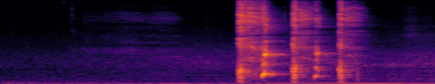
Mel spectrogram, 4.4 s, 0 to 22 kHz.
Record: {"cough_length": "4.4 s", "cough_amplitude": 9237, "cough_signal_mean_std_ratio": 0.33, "survey_phase": "alpha (2021-03-01 to 2021-08-12)", "age": "18-44", "gender": "Female", "wearing_mask": "No", "symptom_cough_any": true, "symptom_abdominal_pain": true, "symptom_fatigue": true, "symptom_fever_high_temperature": true, "symptom_headache": true, "smoker_status": "Never smoked", "respiratory_condition_asthma": false, "respiratory_condition_other": false, "recruitment_source": "Test and Trace", "submission_delay": "2 days", "covid_test_result": "Positive", "covid_test_method": "RT-qPCR", "covid_ct_value": 23.8, "covid_ct_gene": "ORF1ab gene", "covid_ct_mean": 24.4, "covid_viral_load": "9800 copies/ml", "covid_viral_load_category": "Minimal viral load (< 10K copies/ml)"}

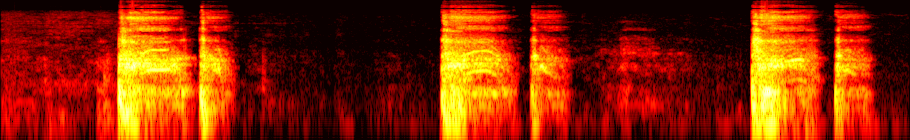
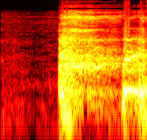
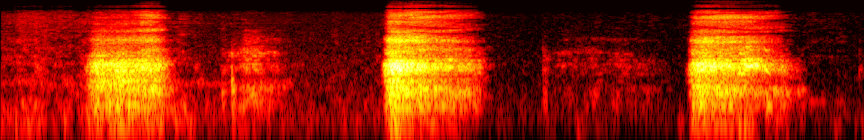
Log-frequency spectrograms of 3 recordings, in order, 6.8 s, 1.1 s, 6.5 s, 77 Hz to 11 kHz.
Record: {"three_cough_length": "6.8 s", "three_cough_amplitude": 32768, "three_cough_signal_mean_std_ratio": 0.38, "cough_length": "1.1 s", "cough_amplitude": 32768, "cough_signal_mean_std_ratio": 0.64, "exhalation_length": "6.5 s", "exhalation_amplitude": 32768, "exhalation_signal_mean_std_ratio": 0.38, "survey_phase": "beta (2021-08-13 to 2022-03-07)", "age": "65+", "gender": "Male", "wearing_mask": "No", "symptom_cough_any": true, "symptom_sore_throat": true, "smoker_status": "Ex-smoker", "respiratory_condition_asthma": false, "respiratory_condition_other": false, "recruitment_source": "REACT", "submission_delay": "1 day", "covid_test_result": "Negative", "covid_test_method": "RT-qPCR", "influenza_a_test_result": "Negative", "influenza_b_test_result": "Negative"}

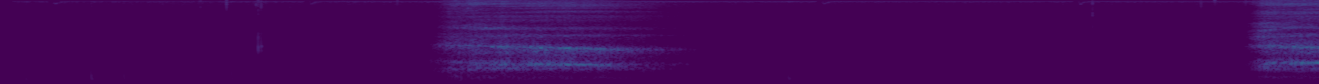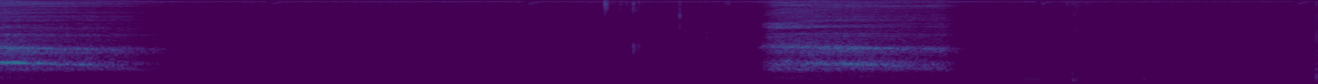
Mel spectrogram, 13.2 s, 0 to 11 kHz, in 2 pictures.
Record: {"exhalation_length": "13.2 s", "exhalation_amplitude": 780, "exhalation_signal_mean_std_ratio": 0.35, "survey_phase": "beta (2021-08-13 to 2022-03-07)", "age": "45-64", "gender": "Male", "wearing_mask": "No", "symptom_cough_any": true, "symptom_runny_or_blocked_nose": true, "symptom_change_to_sense_of_smell_or_taste": true, "symptom_loss_of_taste": true, "smoker_status": "Never smoked", "respiratory_condition_asthma": false, "respiratory_condition_other": false, "recruitment_source": "Test and Trace", "submission_delay": "2 days", "covid_test_result": "Positive", "covid_test_method": "RT-qPCR", "covid_ct_value": 15.5, "covid_ct_gene": "ORF1ab gene", "covid_ct_mean": 17.1, "covid_viral_load": "2500000 copies/ml", "covid_viral_load_category": "High viral load (>1M copies/ml)"}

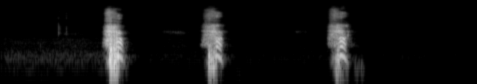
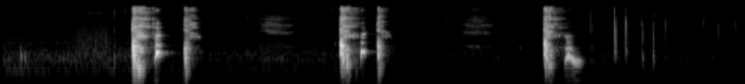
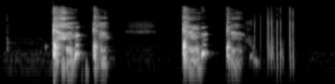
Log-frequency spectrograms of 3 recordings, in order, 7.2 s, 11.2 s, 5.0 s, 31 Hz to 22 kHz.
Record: {"exhalation_length": "7.2 s", "exhalation_amplitude": 30172, "exhalation_signal_mean_std_ratio": 0.23, "three_cough_length": "11.2 s", "three_cough_amplitude": 30272, "three_cough_signal_mean_std_ratio": 0.22, "cough_length": "5.0 s", "cough_amplitude": 32767, "cough_signal_mean_std_ratio": 0.29, "survey_phase": "beta (2021-08-13 to 2022-03-07)", "age": "45-64", "gender": "Female", "wearing_mask": "No", "symptom_none": true, "smoker_status": "Ex-smoker", "respiratory_condition_asthma": false, "respiratory_condition_other": false, "recruitment_source": "REACT", "submission_delay": "3 days", "covid_test_result": "Negative", "covid_test_method": "RT-qPCR", "influenza_a_test_result": "Unknown/Void", "influenza_b_test_result": "Unknown/Void"}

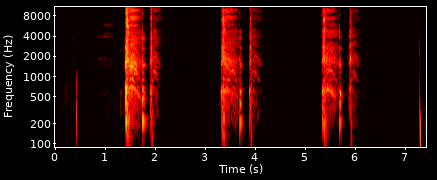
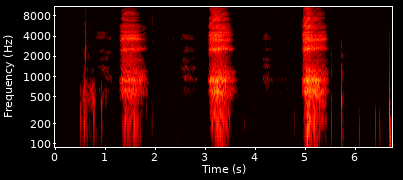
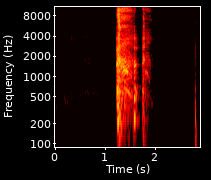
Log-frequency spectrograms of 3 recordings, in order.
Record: {"three_cough_length": "7.4 s", "three_cough_amplitude": 30162, "three_cough_signal_mean_std_ratio": 0.26, "exhalation_length": "6.7 s", "exhalation_amplitude": 9328, "exhalation_signal_mean_std_ratio": 0.37, "cough_length": "2.9 s", "cough_amplitude": 32472, "cough_signal_mean_std_ratio": 0.27, "survey_phase": "beta (2021-08-13 to 2022-03-07)", "age": "18-44", "gender": "Male", "wearing_mask": "No", "symptom_runny_or_blocked_nose": true, "symptom_sore_throat": true, "symptom_onset": "13 days", "smoker_status": "Ex-smoker", "respiratory_condition_asthma": false, "respiratory_condition_other": false, "recruitment_source": "REACT", "submission_delay": "2 days", "covid_test_result": "Negative", "covid_test_method": "RT-qPCR", "influenza_a_test_result": "Negative", "influenza_b_test_result": "Negative"}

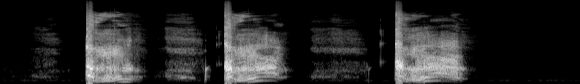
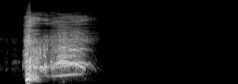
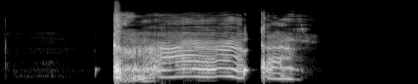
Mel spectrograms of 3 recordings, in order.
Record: {"three_cough_length": "5.8 s", "three_cough_amplitude": 32768, "three_cough_signal_mean_std_ratio": 0.41, "exhalation_length": "2.4 s", "exhalation_amplitude": 32768, "exhalation_signal_mean_std_ratio": 0.39, "cough_length": "4.2 s", "cough_amplitude": 32768, "cough_signal_mean_std_ratio": 0.52, "survey_phase": "beta (2021-08-13 to 2022-03-07)", "age": "45-64", "gender": "Female", "wearing_mask": "No", "symptom_cough_any": true, "symptom_runny_or_blocked_nose": true, "symptom_shortness_of_breath": true, "symptom_fatigue": true, "symptom_onset": "13 days", "smoker_status": "Never smoked", "respiratory_condition_asthma": true, "respiratory_condition_other": false, "recruitment_source": "REACT", "submission_delay": "2 days", "covid_test_result": "Negative", "covid_test_method": "RT-qPCR", "influenza_a_test_result": "Negative", "influenza_b_test_result": "Negative"}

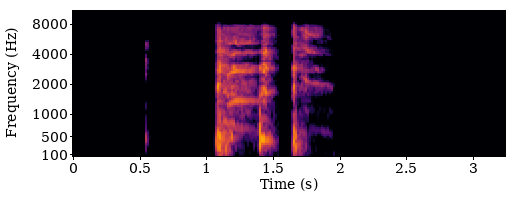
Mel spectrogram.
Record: {"cough_length": "3.2 s", "cough_amplitude": 28406, "cough_signal_mean_std_ratio": 0.26, "survey_phase": "alpha (2021-03-01 to 2021-08-12)", "age": "45-64", "gender": "Female", "wearing_mask": "No", "symptom_none": true, "smoker_status": "Ex-smoker", "respiratory_condition_asthma": false, "respiratory_condition_other": false, "recruitment_source": "REACT", "submission_delay": "1 day", "covid_test_result": "Negative", "covid_test_method": "RT-qPCR"}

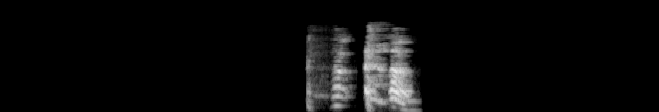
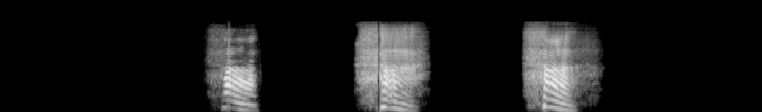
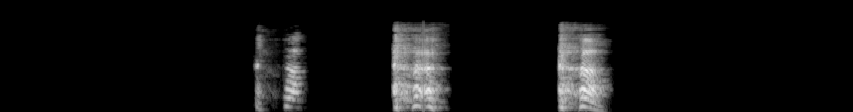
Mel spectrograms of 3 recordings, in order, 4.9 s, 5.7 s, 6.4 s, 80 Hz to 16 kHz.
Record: {"cough_length": "4.9 s", "cough_amplitude": 25018, "cough_signal_mean_std_ratio": 0.2, "exhalation_length": "5.7 s", "exhalation_amplitude": 28801, "exhalation_signal_mean_std_ratio": 0.3, "three_cough_length": "6.4 s", "three_cough_amplitude": 26364, "three_cough_signal_mean_std_ratio": 0.24, "survey_phase": "beta (2021-08-13 to 2022-03-07)", "age": "65+", "gender": "Female", "wearing_mask": "No", "symptom_none": true, "smoker_status": "Current smoker (1 to 10 cigarettes per day)", "respiratory_condition_asthma": false, "respiratory_condition_other": false, "recruitment_source": "REACT", "submission_delay": "1 day", "covid_test_result": "Negative", "covid_test_method": "RT-qPCR", "influenza_a_test_result": "Negative", "influenza_b_test_result": "Negative"}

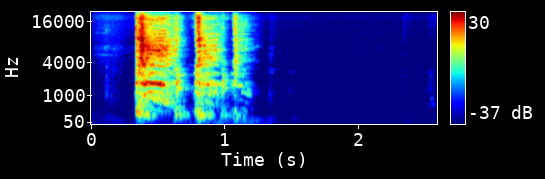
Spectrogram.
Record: {"cough_length": "2.6 s", "cough_amplitude": 32768, "cough_signal_mean_std_ratio": 0.41, "survey_phase": "beta (2021-08-13 to 2022-03-07)", "age": "45-64", "gender": "Male", "wearing_mask": "No", "symptom_runny_or_blocked_nose": true, "smoker_status": "Never smoked", "respiratory_condition_asthma": false, "respiratory_condition_other": false, "recruitment_source": "REACT", "submission_delay": "6 days", "covid_test_result": "Negative", "covid_test_method": "RT-qPCR"}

